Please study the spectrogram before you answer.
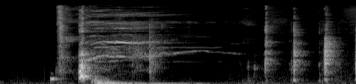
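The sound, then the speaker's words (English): A burp with a rough, throaty start that stretches into a drawn-out, wavering tone, followed by three short, sharp bursts of breath. No one is talking. “Sorry, I just let out a little burp there.”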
